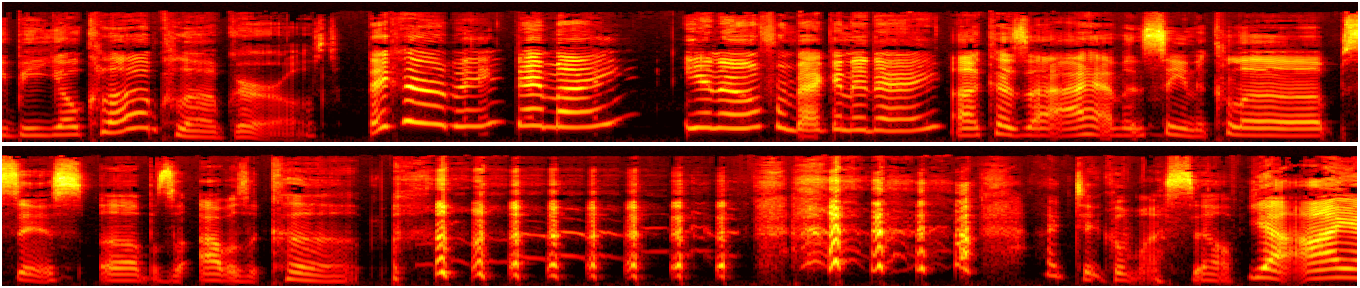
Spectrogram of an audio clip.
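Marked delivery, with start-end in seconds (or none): 1.8-4.7 squeaky high aside. Pretend. Playful squeak to the audience about old friends. 8.6-11.9 high cackling laugh at her own pun. Real, not acted. Laughing at her own cub pun to viewers.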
